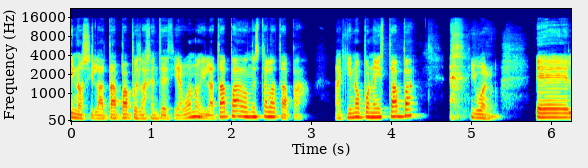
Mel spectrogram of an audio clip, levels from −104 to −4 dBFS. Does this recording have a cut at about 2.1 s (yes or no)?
no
